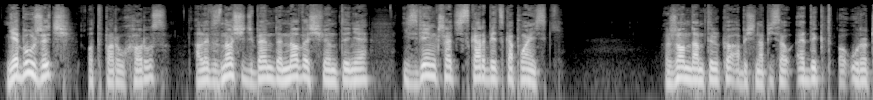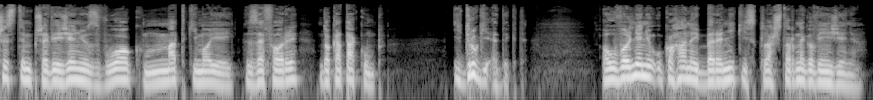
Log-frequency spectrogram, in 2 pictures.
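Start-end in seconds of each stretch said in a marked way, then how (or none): 0.1-0.7 high, loud royal refusal; emphatic command. A narrator's reading. Heir answering the high priest, emphatic command. Ruler rejects tearing down the temple. 1.9-17.3 higher, louder voice of royal decree; commanding young ruler. A narrator's reading. Ruler dictating reforms to his chancellor, commanding.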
